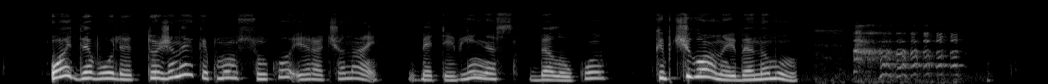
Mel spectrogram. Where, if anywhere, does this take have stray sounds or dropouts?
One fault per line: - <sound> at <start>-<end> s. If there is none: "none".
- laugh at 8.1-9.7 s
